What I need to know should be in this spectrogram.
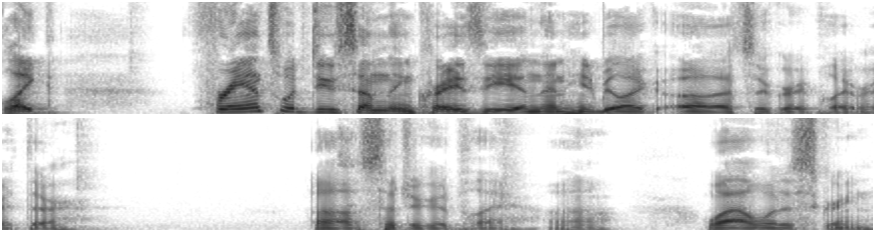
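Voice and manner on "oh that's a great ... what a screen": put-on fake-frightened commentator voice, lower and quieter. Retelling how a commentator called a game: imitating Tom Thibodeau hiding scared. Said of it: "sounded like he was locked in someone's closet calling the game".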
